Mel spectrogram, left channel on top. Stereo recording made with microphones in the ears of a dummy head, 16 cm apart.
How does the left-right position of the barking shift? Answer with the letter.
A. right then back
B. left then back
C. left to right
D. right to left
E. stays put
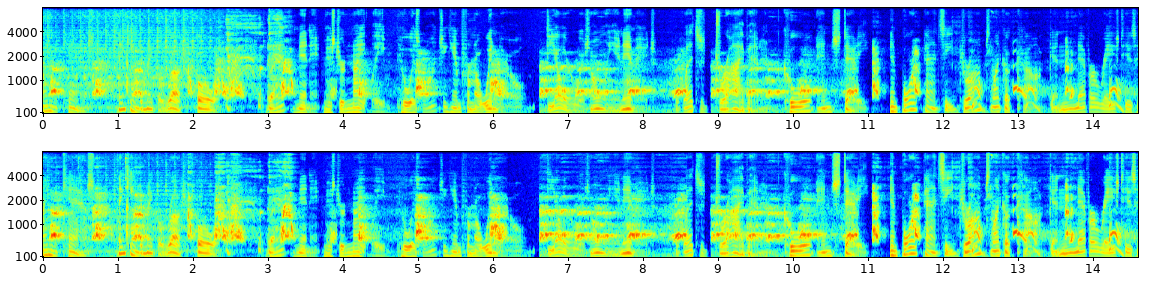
E.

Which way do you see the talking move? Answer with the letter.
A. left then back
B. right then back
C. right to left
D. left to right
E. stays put
A.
